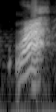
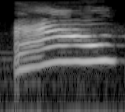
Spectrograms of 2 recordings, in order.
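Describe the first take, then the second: First: The meow sounds hoarse and raspy. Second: The meow sounds clear and normal.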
